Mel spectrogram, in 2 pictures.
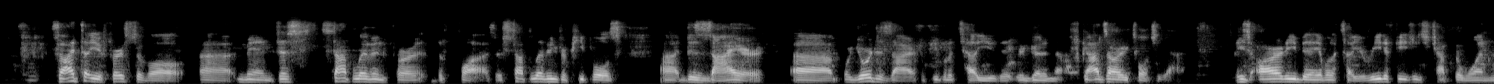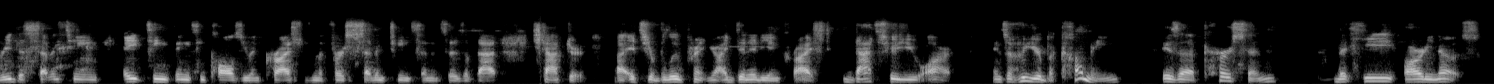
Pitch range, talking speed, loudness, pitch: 100-130 Hz, 185 wpm, -22 LUFS, 115 Hz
